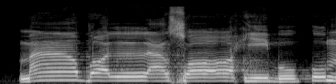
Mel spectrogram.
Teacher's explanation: sukun bukan bertemu mim atau ba ini disebut bacaan izhar syafawi bunyi mim baca dengan jelas rapatkan bibir tidak usah dengung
